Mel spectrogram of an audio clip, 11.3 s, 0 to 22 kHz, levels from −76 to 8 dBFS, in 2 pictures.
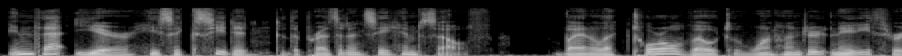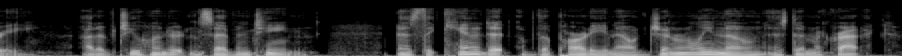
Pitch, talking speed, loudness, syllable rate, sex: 115 Hz, 180 wpm, -19 LUFS, 5.9 syllables/s, male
